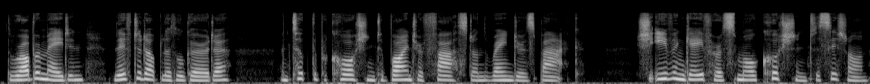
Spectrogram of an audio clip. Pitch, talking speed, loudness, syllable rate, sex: 205 Hz, 200 wpm, -20 LUFS, 5.3 syllables/s, female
